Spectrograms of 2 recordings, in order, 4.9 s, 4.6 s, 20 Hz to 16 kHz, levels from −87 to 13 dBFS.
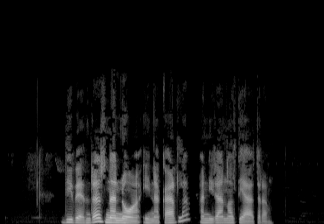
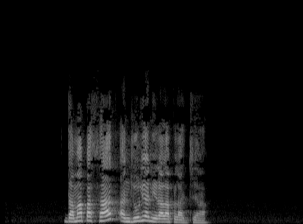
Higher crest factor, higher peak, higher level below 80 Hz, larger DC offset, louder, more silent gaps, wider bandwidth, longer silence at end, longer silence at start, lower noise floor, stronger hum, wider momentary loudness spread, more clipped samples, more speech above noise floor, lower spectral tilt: about the same, 22 dB vs 22 dB; first, 0 dBFS vs -6 dBFS; first, -72 dBFS vs -82 dBFS; neither; first, -20 LUFS vs -23 LUFS; neither; about the same, 10.5 kHz vs 9.8 kHz; second, 0.8 s vs 1.45 s; about the same, 0.95 s vs 0.95 s; about the same, -76 dBFS vs -74 dBFS; neither; about the same, 13 LU vs 15 LU; neither; first, 55 dB vs 51 dB; first, -6.5 dB/octave vs -3.5 dB/octave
